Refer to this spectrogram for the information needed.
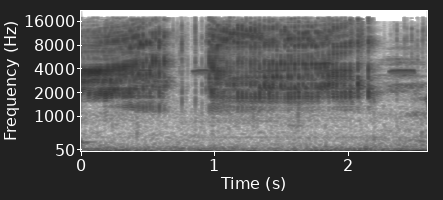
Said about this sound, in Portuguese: Depois, eles foram calando, meio com sono, e só se ouvia de vez em quando uma rede rangendo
